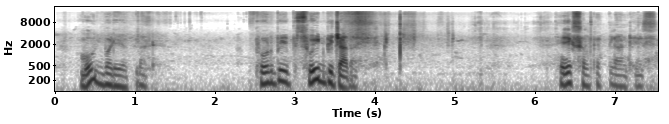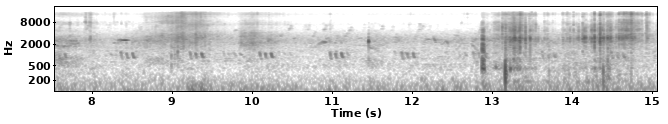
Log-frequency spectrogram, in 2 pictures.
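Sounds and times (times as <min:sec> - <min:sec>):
leaves brushing microphone: 0:03.3 - 0:05.4, 0:08.7 - 0:10.3, 0:12.8 - 0:15.0.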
